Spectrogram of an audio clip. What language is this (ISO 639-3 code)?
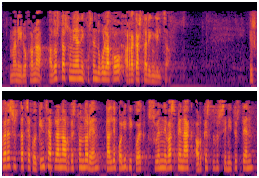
eus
